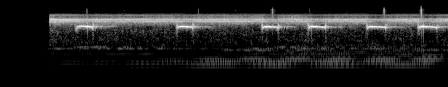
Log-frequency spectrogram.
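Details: Rufous-tailed jacamar singing at daybreak: six thin, high whistled notes, each brief and slightly slurred, repeated about once a second, over a steady insect drone and a low continuous hum.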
